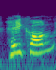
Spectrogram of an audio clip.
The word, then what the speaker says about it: Hakon: We're going to be seeing Hakon. I have recently learned that's how you pronounce his name.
